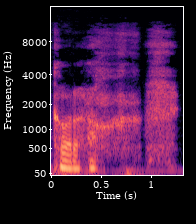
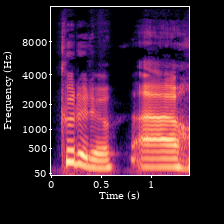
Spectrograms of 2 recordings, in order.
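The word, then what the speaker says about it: クルル: It was Kururu in Japanese. Not Kororo. Kururu.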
